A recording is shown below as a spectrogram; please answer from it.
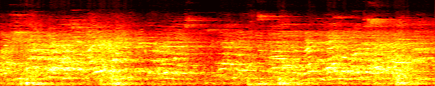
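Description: Rubber dodgeballs bouncing and thudding on a wooden gym floor, echoing in a large hall, with players' voices throughout.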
